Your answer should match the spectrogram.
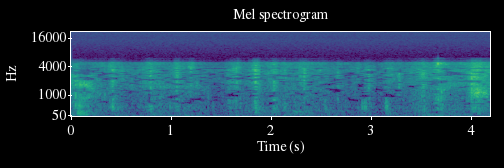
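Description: Faint, scattered small clicks and rustles of a flat ribbon cable being handled as its 40-pin ATA connector is pushed onto a CD-ROM drive in a PC case.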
